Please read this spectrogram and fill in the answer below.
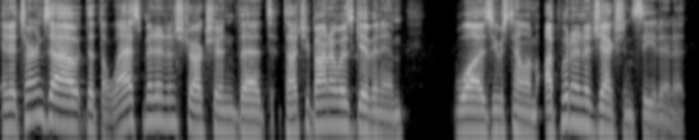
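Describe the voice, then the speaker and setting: A man giving an animated, casual plot recap as a podcast guest, telling it dramatically and acting out the characters' lines. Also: mid-range voice, brisk, clear, resonant tone, dry recording, clean studio sound. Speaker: podcast guest reviewing a film.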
